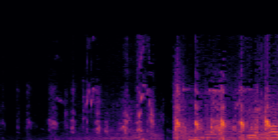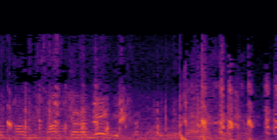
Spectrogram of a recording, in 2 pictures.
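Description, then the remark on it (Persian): A busy mix of bird calls at a bird market in the capital of Tajikistan, with clucking and chirping layered densely over one another, while human voices murmur underneath in a crowded, lively setting. “قبل از نوشتن گزارش خود راجع به تدابیر دولت در راه حفظ پرنده ها در تاجیکستان از بازار پرنده های پایتخت دیدن کرد و حالا قصه پرنده ها را میشنویم.”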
